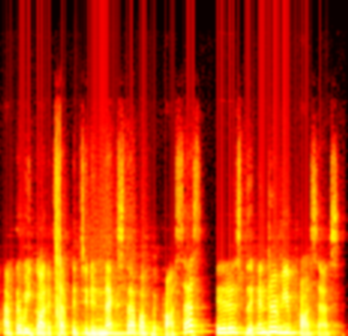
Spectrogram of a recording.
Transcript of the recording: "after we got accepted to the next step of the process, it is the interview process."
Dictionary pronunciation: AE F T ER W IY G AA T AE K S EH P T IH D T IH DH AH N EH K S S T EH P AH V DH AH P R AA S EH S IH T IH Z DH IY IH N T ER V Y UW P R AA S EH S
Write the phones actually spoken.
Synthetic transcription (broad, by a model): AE F T ER W IY G AA T AE K S EH P T IH D T IH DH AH N EH K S S T EH P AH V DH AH P R AA S EH S IH T IH Z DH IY IH N T ER V Y UW P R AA S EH S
